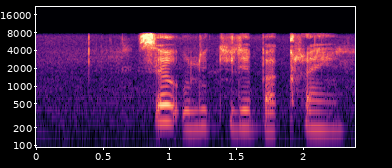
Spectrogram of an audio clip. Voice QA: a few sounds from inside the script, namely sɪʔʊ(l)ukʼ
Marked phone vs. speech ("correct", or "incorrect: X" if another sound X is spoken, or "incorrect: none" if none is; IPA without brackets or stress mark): correct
